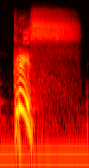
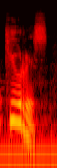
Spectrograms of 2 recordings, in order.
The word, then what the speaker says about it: QRIS: Mengenai Kris. Ingat ya, bacanya itu ya tulisannya memang tulisannya Qris gitu ya. Namun bacanya Kris teman-teman. Macam-macam soalnya. Saya sebelum kesini aja bacanya Qris.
